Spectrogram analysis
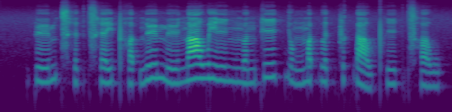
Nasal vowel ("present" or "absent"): absent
